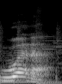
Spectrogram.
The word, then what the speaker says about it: wanna: Primeiro, a Anitta reduziu one e o to em wanna.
